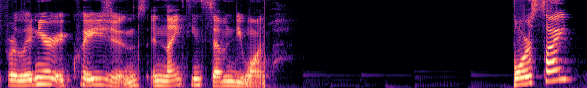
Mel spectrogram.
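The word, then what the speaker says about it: Forsythe: foresight that's how you pronounce it for scythe in the beginning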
